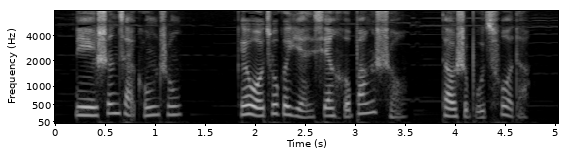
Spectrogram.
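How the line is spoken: Cool, indifferent. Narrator (Chinese): 傅锦仪淡淡道

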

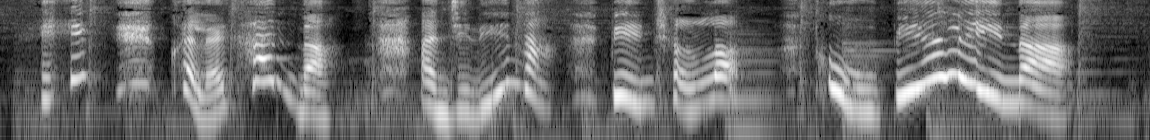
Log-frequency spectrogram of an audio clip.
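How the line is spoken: Smirking older kid. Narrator (Chinese): 其中一个还坏笑着说

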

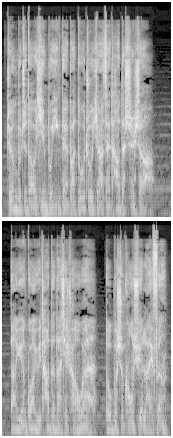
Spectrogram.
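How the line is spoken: Muttering to oneself. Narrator (Chinese): 低声的自语道

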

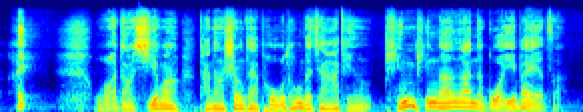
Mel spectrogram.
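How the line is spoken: Long sigh. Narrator (Chinese): 晋安公长叹一声就说

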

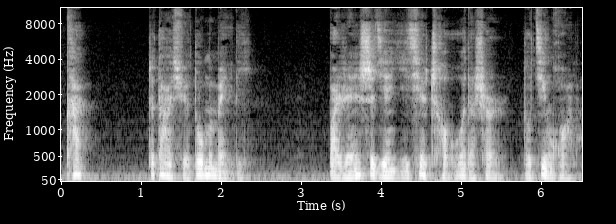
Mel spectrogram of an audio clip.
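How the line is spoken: Faint smile. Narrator (Chinese): 赵雅淡淡的笑道

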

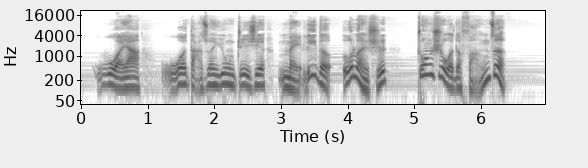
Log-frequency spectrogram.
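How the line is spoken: Smiling. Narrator (Chinese): 乌龟弟弟笑着说

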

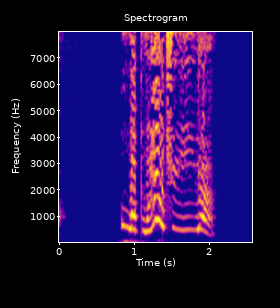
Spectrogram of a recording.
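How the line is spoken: Muffled loud shout. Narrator (Chinese): 小公主捂着鼻子大叫

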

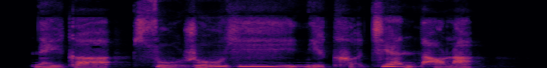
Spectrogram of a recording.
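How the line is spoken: Quiet. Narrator (Chinese): 太后小声道

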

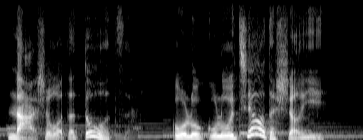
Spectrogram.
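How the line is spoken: Sly, mischievous laugh. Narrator (Chinese): 他不怀好意的对小鸭笑着说

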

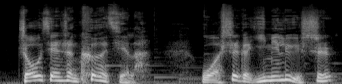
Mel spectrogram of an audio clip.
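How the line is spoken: Calm, smiling. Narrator (Chinese): 李宏源淡定一笑

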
